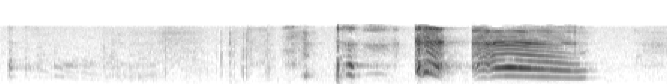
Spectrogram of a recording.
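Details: Young child, after quiet babbling, gives two short forced coughs, faking a cough to draw the mother's attention, then a drawn-out whiny vocal sound.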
